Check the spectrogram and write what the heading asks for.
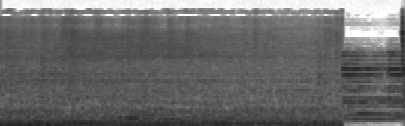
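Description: A loud low rumble that cuts off suddenly about three and a half seconds in, when guitar background music starts.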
